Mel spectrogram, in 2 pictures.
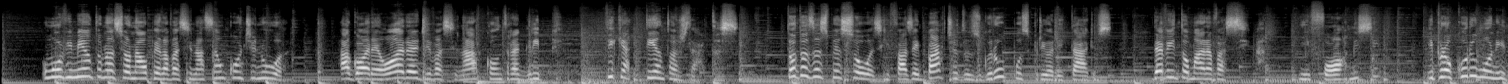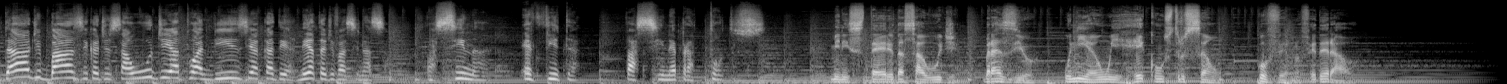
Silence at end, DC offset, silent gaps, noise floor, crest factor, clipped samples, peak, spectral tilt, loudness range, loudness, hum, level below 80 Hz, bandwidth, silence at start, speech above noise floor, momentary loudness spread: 0.7 s; under 0.1%; none; -48 dBFS; 14 dB; under 0.1%; 0 dBFS; -3 dB/octave; 3 LU; -14 LUFS; none; -32 dBFS; over 20 kHz; 0 s; 34 dB; 15 LU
